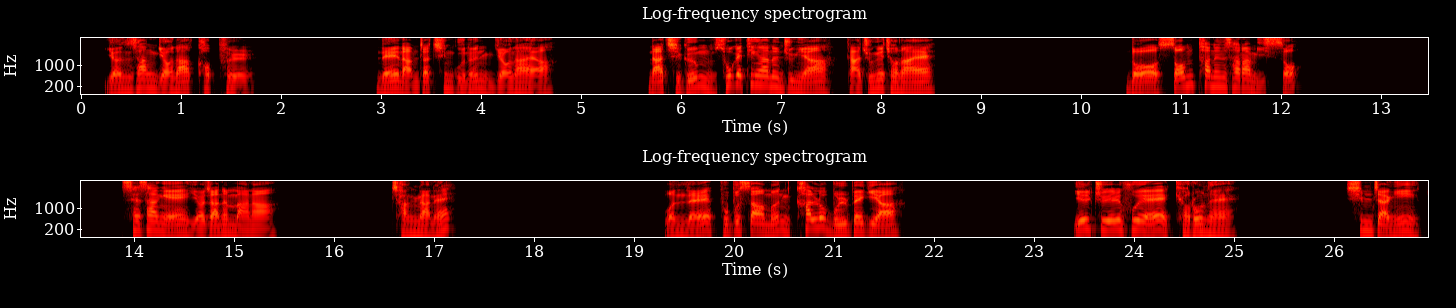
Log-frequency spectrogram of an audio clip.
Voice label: 韩语男 叙述

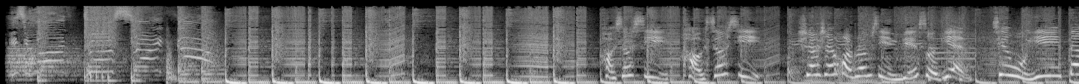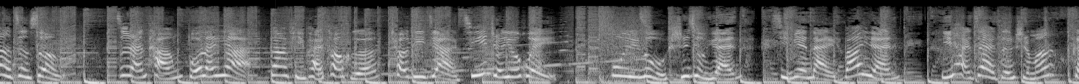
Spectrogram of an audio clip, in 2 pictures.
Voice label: 女 广告 化妆品, 国语女声配音 彩铃广告; 美美哒化妆品

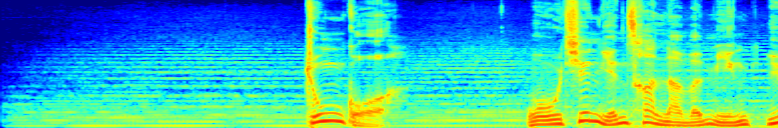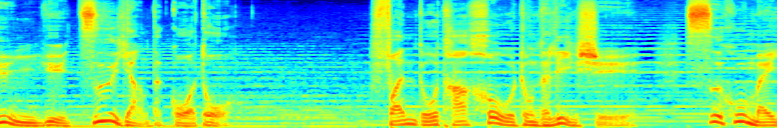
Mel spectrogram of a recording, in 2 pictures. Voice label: 男 专题 深沉宽广; 央视将改革进行到底

